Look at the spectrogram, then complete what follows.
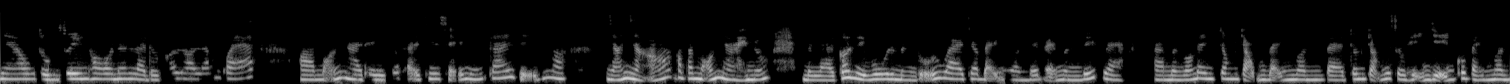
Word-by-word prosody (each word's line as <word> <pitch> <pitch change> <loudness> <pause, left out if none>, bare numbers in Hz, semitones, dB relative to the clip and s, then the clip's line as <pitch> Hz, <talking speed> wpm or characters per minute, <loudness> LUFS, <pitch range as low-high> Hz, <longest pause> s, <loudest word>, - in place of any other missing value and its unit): nhau 250 -1 0
thường 220 -1 +2
xuyên 255 0 +6
thôi, 250 -1 0
nên 255 +1 +1
là 230 -3 -1
đừng 210 0 -4
có 260 - -14
lo 255 - -9
lắng 255 +5 -13
quá. 270 +4 -7 0.4
Ờ, 225 - -1
mỗi 220 +2 -4
ngày 265 -6 +2
thì 215 -1 +1
có 275 - -8
thể - - -4
chia 255 -1 0
sẻ - - -2
những 235 0 +1
cái 300 +3 -1
điểm, 410 -9 -3
ơ, 280 - +2 0.5
nhỏ 220 -3 +1
nhỏ, 265 -4 +6 0.4
không 305 - -2
phải 265 -1 +3
mỗi 255 -1 +5
ngày 230 -10 +3
nữa 220 +6 +2 0.3
mà 210 -2 +1
là 200 -1 -1
có 300 - +6
gì 255 -6 +6
vui 235 +2 +4
mình 210 -4 +1
gửi 245 - +1
qua 285 -2 +1
cho 250 - -2
bạn 255 +2 -3 0.2
mình 195 -1 -5
để 210 - -1
bạn 210 - -3
mình 200 -1 -1
biết 255 +5 +3
là, 255 -3 0 0.4
à, 215 -1 -3
mình 210 0 +1
vẫn 215 +3 +1
đang 265 -1 +3
trân 250 -1 0
trọng 215 -2 -2
bạn 215 +1 0
mình, 210 -1 -1
và 210 - -2 0.2
trân 245 0 +1
trọng 225 -3 -4
cái 255 - +2
sự 235 -3 0
hiện 215 0 -1
diện 210 -2 +2
của 275 - +1
bạn 210 -2 -1
mình. 225 -1 +2
245 Hz, 255 wpm, -23 LUFS, 215-260 Hz, 0.5 s, xuyên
